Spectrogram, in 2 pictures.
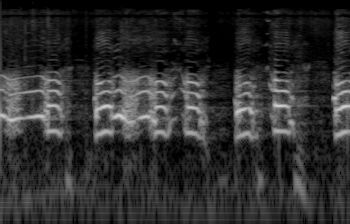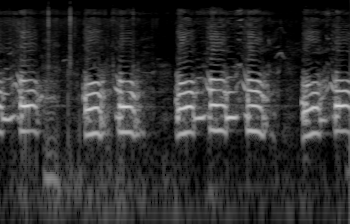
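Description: Coonhounds barking treed at the base of a tree, the bay that tells the hunters a raccoon is up it. The barks come in quick bursts of three or four, about one burst a second.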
